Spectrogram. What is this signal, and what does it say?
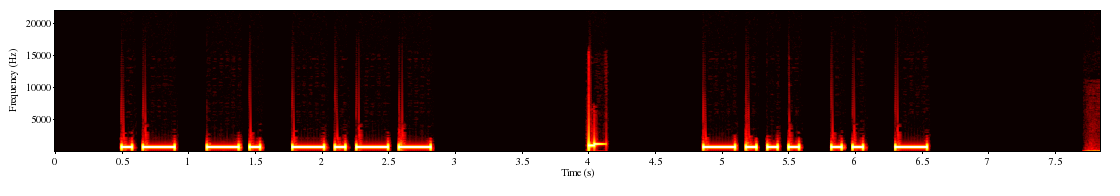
Morse code, heard as a keyed tone, about 15 wpm, 700 Hz. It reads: ANY BIT
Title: Sets of 3 Words - New Word Drill - 15wpm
